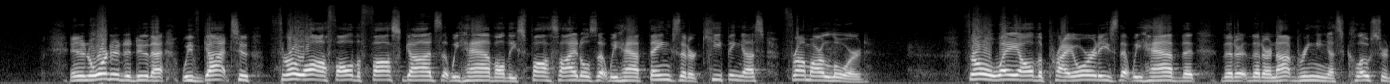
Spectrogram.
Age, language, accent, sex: 40-59, English, American, male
